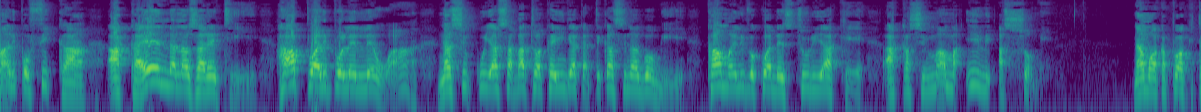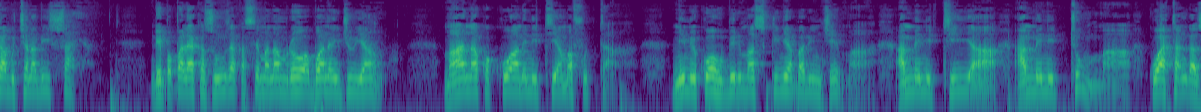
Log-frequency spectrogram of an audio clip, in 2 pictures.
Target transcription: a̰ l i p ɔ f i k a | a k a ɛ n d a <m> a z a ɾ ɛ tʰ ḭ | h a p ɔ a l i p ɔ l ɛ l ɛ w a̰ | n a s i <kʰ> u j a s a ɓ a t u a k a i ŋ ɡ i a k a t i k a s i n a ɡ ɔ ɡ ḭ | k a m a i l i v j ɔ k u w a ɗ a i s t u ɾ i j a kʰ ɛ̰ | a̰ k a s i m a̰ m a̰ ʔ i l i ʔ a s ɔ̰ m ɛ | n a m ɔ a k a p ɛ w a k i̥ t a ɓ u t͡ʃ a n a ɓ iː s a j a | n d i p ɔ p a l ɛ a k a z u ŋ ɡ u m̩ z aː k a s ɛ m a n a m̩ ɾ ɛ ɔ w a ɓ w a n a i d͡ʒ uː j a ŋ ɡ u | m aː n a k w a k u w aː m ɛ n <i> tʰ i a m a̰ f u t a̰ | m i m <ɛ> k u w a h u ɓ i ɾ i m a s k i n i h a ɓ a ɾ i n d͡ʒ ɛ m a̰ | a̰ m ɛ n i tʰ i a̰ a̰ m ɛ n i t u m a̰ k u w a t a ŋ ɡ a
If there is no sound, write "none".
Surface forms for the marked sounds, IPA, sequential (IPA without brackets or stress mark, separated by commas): n, k, i, i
